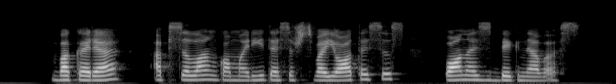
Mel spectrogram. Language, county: Lithuanian, Šiauliai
